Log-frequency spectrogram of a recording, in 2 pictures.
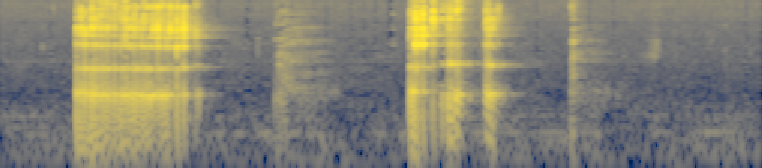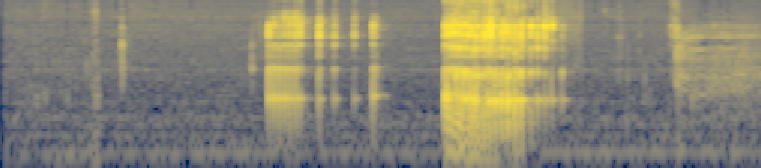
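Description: Four loud, throaty burps in quick bursts, separated by near silence: belching.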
